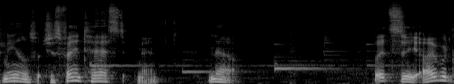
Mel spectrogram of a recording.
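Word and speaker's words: gneiss: over this way and now oh snap of touched winter nice pronounced nice yeah I know it's pronounced n however pronouncing it nice means for more funny shenanigans so n plural n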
